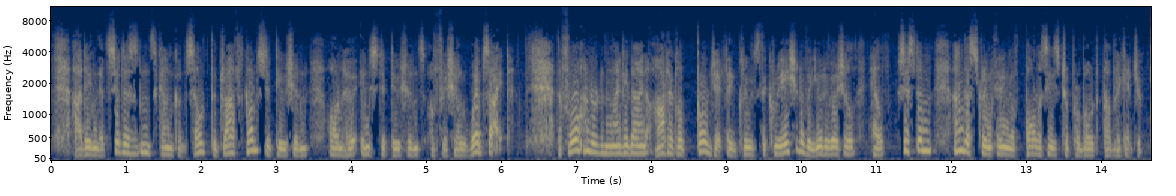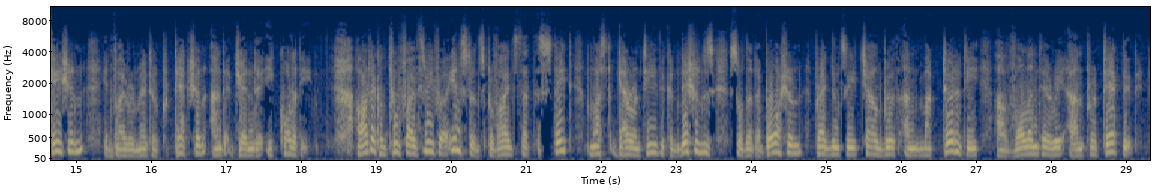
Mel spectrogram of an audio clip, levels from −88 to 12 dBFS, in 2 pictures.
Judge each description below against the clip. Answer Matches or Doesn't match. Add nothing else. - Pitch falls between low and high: Matches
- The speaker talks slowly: Matches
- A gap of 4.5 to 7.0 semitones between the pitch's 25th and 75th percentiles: Matches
